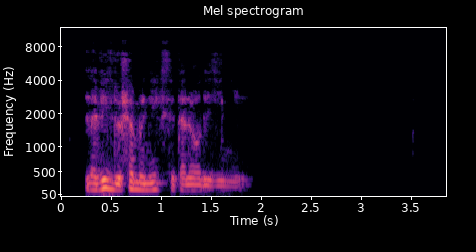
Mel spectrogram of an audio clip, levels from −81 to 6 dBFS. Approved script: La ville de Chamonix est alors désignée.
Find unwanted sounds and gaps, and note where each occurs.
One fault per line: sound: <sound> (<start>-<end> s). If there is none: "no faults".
no faults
